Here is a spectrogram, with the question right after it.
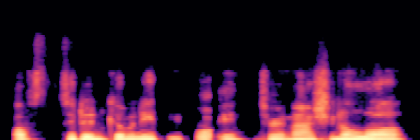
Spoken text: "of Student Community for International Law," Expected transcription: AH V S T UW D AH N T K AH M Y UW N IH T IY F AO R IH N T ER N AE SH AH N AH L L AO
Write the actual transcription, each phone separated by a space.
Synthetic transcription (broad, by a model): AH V S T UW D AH N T K AH M Y UW N IH T IY F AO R IH N T ER N AE SH AH N AH L L AO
